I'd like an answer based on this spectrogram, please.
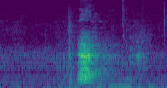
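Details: One Siberian Husky in a rough play session with its packmates gives a single short, sharp bark, rising quickly and fading within half a second over quiet background.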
